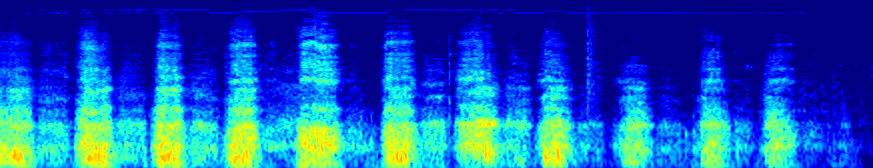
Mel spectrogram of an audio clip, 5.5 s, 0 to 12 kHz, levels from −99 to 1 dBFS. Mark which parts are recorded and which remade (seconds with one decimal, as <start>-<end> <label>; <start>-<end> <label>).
0.0-1.0 remade; 1.0-5.5 recorded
